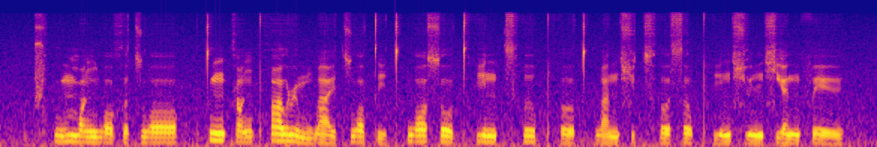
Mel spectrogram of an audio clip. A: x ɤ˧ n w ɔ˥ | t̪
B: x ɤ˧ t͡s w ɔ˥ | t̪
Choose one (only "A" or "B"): B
